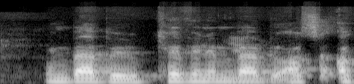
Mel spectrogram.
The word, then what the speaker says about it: Mbabu: Mbabu, Kevin Mbabu.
